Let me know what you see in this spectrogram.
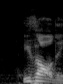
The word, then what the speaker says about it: Uvalde: I'm saying that wrong. – Is it Uvalde? – Uvalde, and I'm honestly asking because I keep fucking it up. – Yeah, Uvalde, the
